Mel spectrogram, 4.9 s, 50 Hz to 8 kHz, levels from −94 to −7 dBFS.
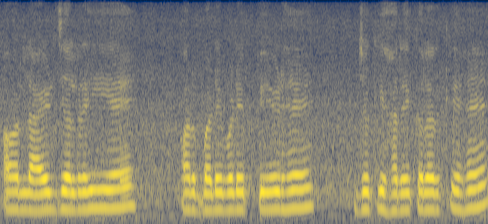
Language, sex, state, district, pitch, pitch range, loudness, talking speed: Hindi, female, Haryana, Rohtak, 185 Hz, 180-190 Hz, -15 LUFS, 195 wpm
